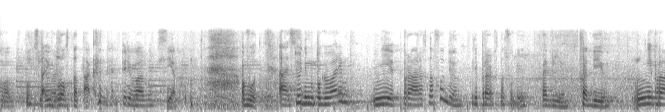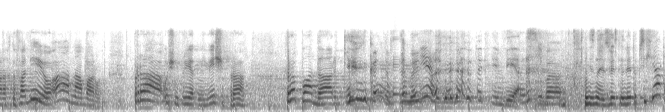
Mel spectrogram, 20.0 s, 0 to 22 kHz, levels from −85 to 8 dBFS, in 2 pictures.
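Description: At 15.87 s the audio briefly stalls: the last sound is stretched into a held, fading tail for roughly 0.1 s, and when playback resumes at 15.97 s about 80 ms of material is simply gone. This is a burst of packet loss on a WebRTC call path with Opus coding and a top end cut at about 8 kHz. Consecutive packets arrived too late or not at all, so the receiver concealed the gap by extending and attenuating the preceding sound for about 76 ms, then skipped ahead.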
